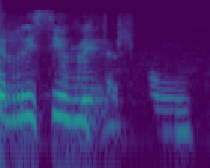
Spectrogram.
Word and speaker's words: Reese Witherspoon: Jennifer Aniston y Reese Witherspoon.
